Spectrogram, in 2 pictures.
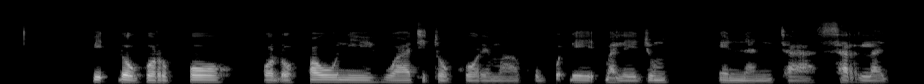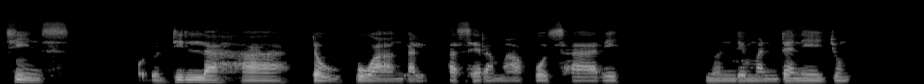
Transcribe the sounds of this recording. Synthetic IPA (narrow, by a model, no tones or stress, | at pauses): ɓiɗːɔɡɔɾp̚ɔ | ʔːɗɔfawniwaːtitɔɡɔɾɛmakɔbɔɗɛɓaleːd͡ʒum | ʔɛnantʰasaɾlad͡ʒins | ʔɔ̰ɗɔdilːahad̥awbuwaŋɡalhasɛɾamakɔsaːɾɛ | nɔndɛmandaneːd͡ʒum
